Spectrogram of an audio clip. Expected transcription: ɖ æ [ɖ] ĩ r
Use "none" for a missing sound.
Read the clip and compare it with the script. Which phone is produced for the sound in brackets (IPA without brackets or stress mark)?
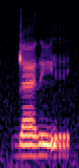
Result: ð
